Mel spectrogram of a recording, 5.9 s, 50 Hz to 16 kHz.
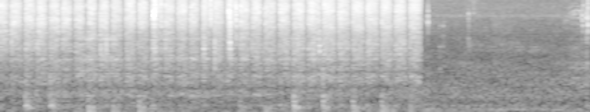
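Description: Hand sanding with 400 grit sandpaper over body filler on a wrecked Dodge Challenger Shaker, fast rhythmic rubbing strokes close up, stopping abruptly near the end to leave a quiet room tone.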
